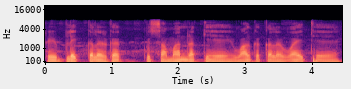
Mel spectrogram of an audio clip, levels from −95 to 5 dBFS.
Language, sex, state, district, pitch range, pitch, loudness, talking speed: Hindi, male, Arunachal Pradesh, Papum Pare, 95-100 Hz, 100 Hz, -17 LUFS, 175 wpm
